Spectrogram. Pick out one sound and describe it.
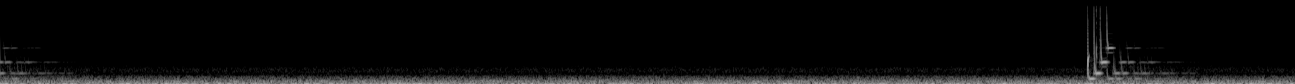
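A short electronic game chime rings.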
